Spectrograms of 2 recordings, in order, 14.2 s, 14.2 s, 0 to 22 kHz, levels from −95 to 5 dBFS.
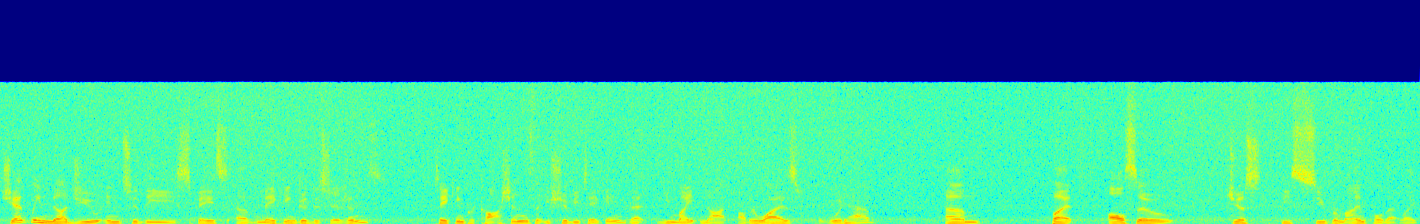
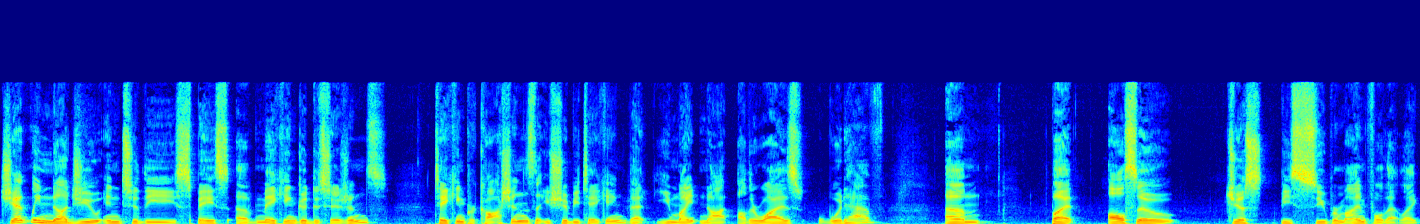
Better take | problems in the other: second | hiss; loud; throughout; 4 dB below the speech

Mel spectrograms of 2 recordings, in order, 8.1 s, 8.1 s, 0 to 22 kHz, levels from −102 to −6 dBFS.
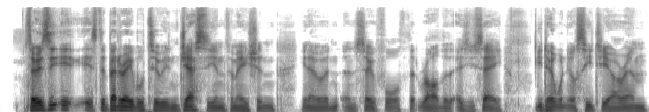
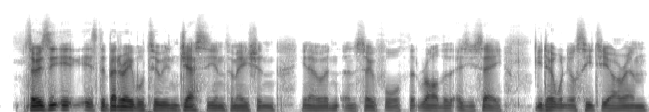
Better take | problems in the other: first | muffled; slightly; fading above 4 kHz

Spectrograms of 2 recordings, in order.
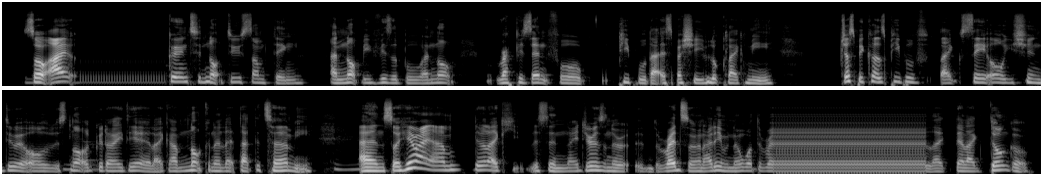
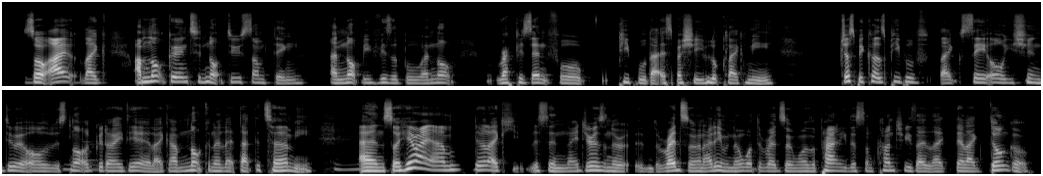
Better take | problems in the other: second | audio freezing; at 1 s for 1 s and at 18 s for 1.5 s

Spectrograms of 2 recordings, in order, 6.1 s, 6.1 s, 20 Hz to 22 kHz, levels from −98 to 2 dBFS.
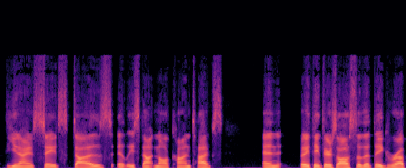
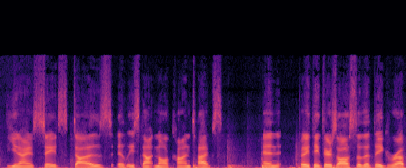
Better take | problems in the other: first | footsteps; noticeable; peak 8 dB below the speech

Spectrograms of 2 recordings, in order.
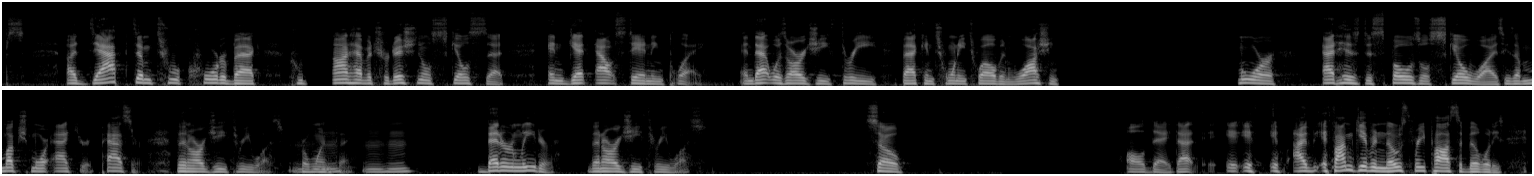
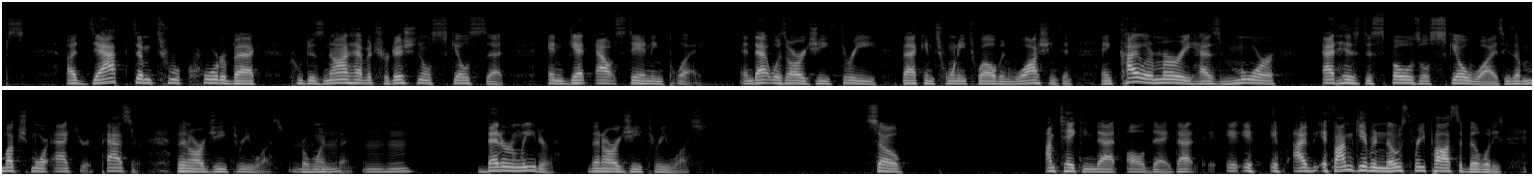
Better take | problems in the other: second | audio cutting out; at 3 s, at 11 s for 2 s and at 25 s for 1 s

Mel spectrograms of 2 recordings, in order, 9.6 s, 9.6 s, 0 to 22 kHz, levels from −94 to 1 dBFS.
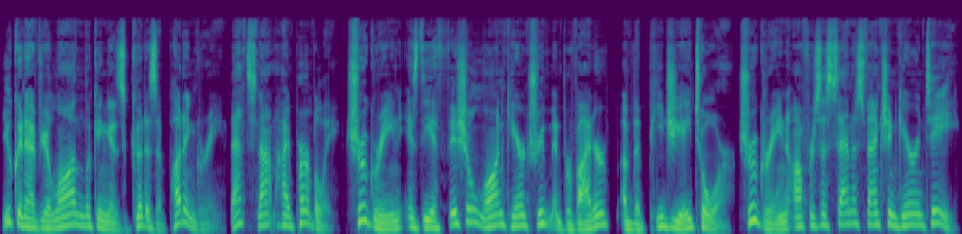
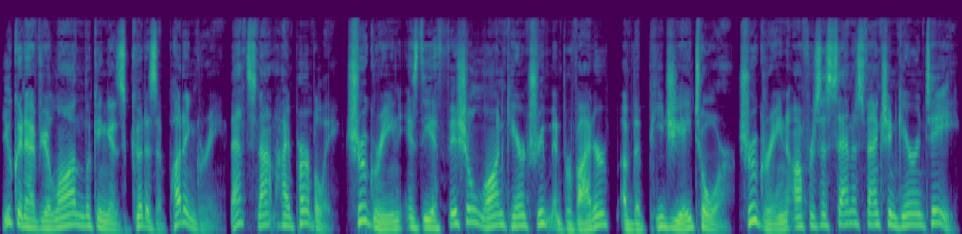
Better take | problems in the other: neither | none

